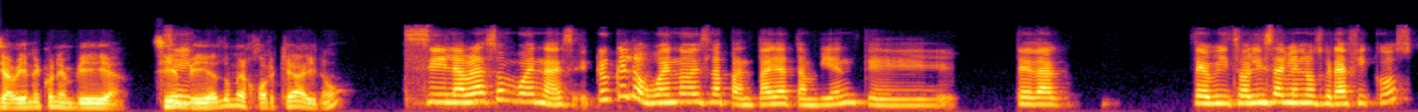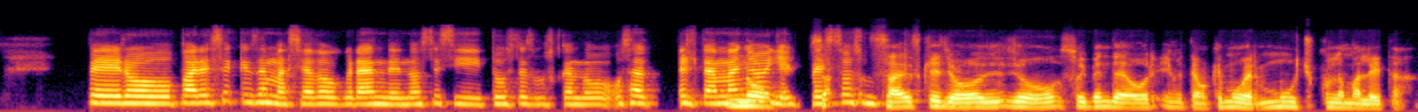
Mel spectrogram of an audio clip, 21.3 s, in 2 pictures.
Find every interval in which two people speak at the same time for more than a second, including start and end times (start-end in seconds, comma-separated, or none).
16.0-18.0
